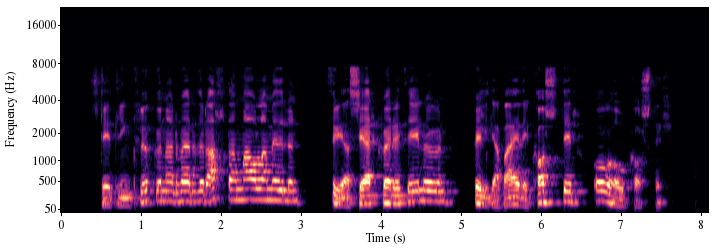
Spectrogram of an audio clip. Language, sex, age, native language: Icelandic, male, 30-39, Icelandic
